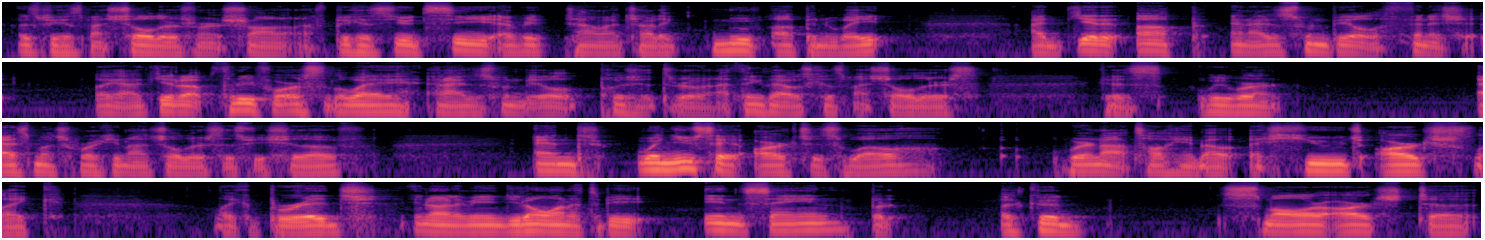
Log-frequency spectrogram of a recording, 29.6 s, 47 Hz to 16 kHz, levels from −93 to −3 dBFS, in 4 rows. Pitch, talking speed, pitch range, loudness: 95 Hz, 215 wpm, 85-100 Hz, -37 LUFS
